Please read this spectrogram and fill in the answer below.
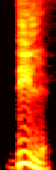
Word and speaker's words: दिल: द, आई है तो ई के रूप में उच्चारण करेंगे, एल है तो लॉ लिखेंगे। क्या हो जाएगा? दिल।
